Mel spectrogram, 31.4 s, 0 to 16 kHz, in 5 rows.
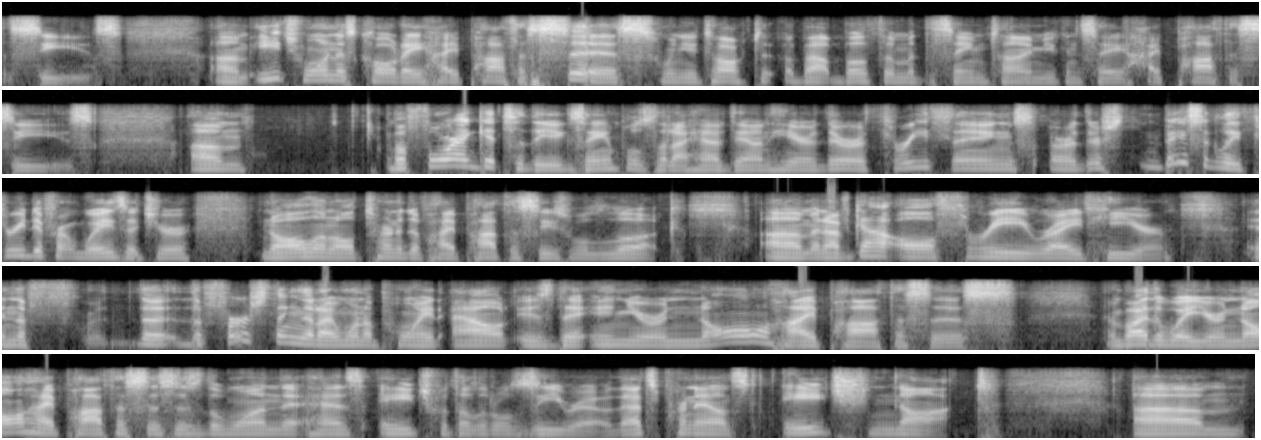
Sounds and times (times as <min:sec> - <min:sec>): Speech: 0:00.0 - 0:30.2, 0:30.8 - 0:31.4.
